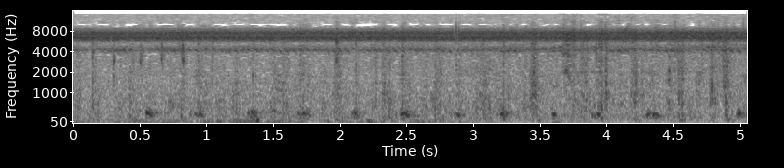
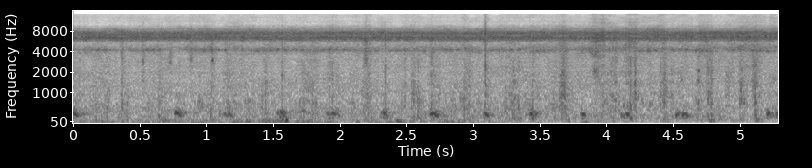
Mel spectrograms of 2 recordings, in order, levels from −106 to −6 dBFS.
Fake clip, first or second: second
